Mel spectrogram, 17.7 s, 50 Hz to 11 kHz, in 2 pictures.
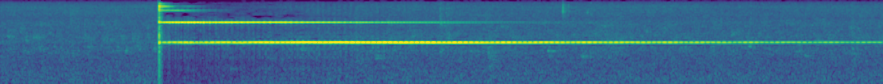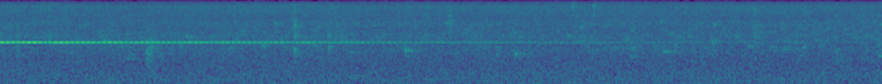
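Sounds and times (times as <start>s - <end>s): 
small bell struck and ringing: 1.6s - 14.2s.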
